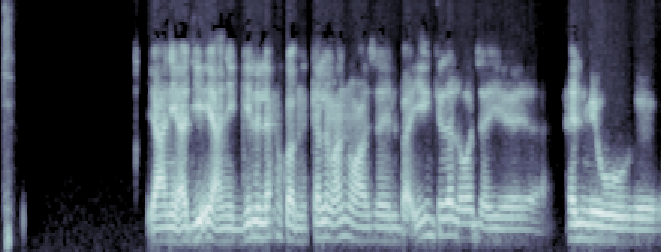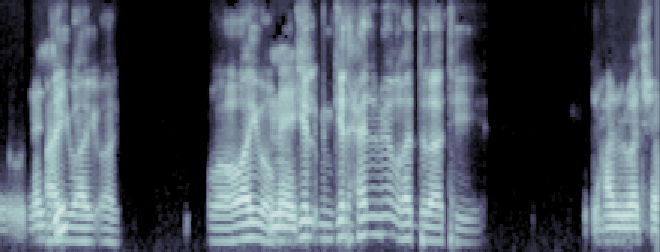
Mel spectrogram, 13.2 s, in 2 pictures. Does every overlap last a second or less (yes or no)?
yes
